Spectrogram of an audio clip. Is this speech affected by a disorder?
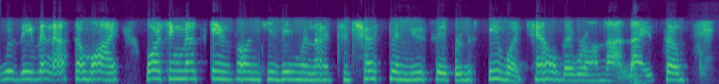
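Yes: ALS; diagnosed a while back.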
